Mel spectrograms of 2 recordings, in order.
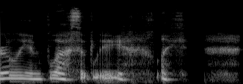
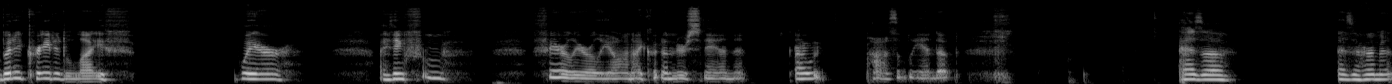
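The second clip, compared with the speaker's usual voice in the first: halting, choked-up voice near tears. Speaking about their own life, the speaker is choking up, near tears. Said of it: "I'm gonna cry again".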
